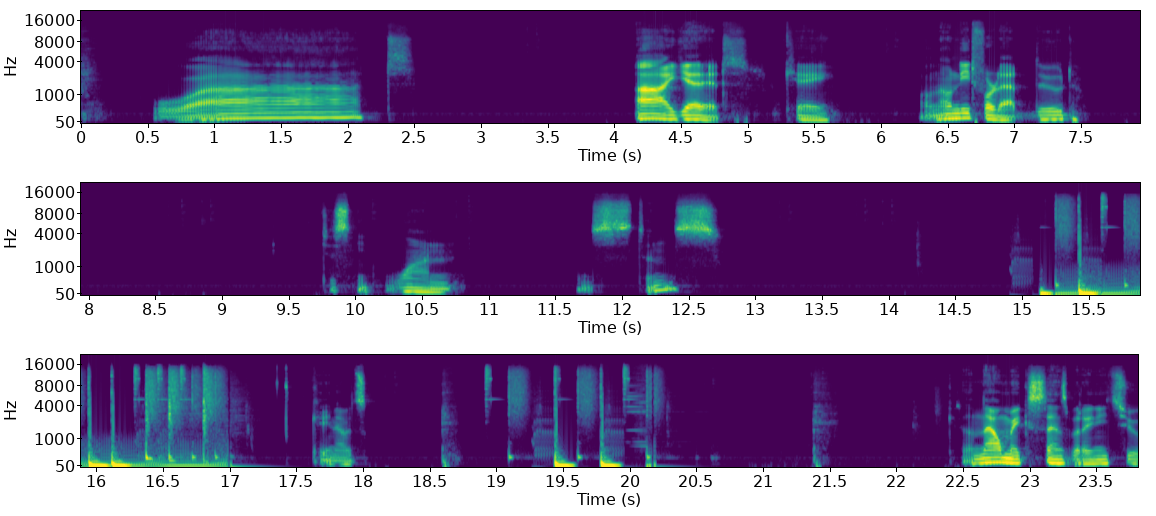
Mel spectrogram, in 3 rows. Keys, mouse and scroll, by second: 1.2 click, 2.1 right click, 3.2 click, 4.3 click, 5.3 click, 5.9 click, 8.4 click, 9.6 click, 10.6 click, 13.0 click, 13.8 click, 13.9 space, 15.0 click, 16.9 space, 17.4 right click, 18.0 click, 18.5 space, 20.0 space, 20.4 right click, 21.2 click, 22.9 click.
